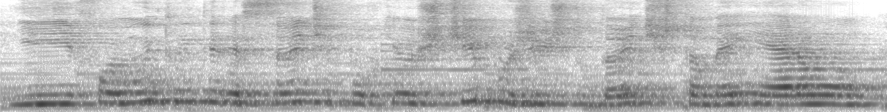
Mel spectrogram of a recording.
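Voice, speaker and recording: A woman with a Rio de Janeiro Brazilian accent, telling personal travel memories casually and reflectively, often pausing mid-sentence. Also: on the high side, steady tone, a little mellow. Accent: Rio de Janeiro Brazilian Portuguese. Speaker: vlogger recounting travel memories. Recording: very echoey, reverberant room with music.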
